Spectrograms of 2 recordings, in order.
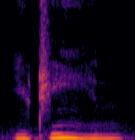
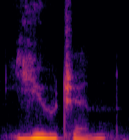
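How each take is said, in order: First: The second syllable is stressed, the first unstressed. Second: The first syllable is stressed, the second reduced. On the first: "Eugene is actually an I am, which is un unemphasized followed by emphasized" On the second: "If it were a real trochee, it would be Eugen"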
